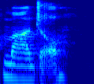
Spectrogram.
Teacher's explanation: in American English, module, this du, we do a j sound. And then we have our dark L at the end with a little bit of a schwa, module.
